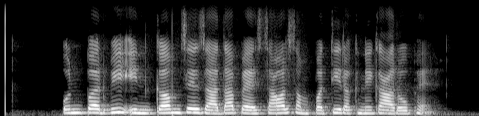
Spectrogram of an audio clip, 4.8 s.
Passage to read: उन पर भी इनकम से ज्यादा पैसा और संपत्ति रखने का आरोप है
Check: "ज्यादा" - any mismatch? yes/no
no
